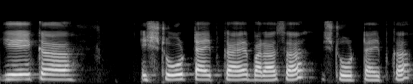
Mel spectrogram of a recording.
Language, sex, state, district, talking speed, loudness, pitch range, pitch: Hindi, female, Delhi, New Delhi, 160 wpm, -13 LUFS, 215-230 Hz, 220 Hz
